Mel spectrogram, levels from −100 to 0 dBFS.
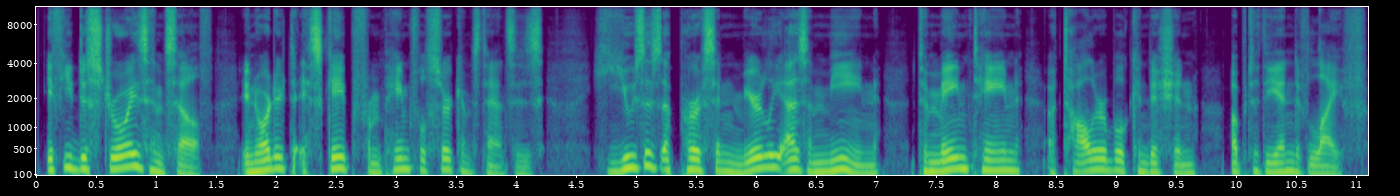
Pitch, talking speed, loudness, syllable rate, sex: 140 Hz, 160 wpm, -21 LUFS, 5.1 syllables/s, male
